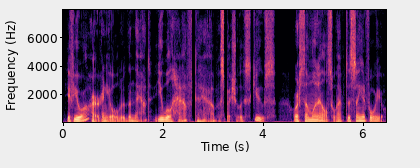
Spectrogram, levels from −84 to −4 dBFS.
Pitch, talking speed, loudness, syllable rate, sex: 110 Hz, 240 wpm, -20 LUFS, 5.8 syllables/s, male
